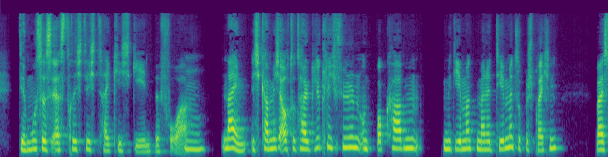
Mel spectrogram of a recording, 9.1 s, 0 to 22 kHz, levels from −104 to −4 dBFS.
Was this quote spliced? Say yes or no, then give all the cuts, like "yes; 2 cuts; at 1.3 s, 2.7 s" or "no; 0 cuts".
no; 0 cuts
